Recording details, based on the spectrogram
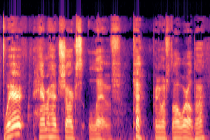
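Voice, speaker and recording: A man's voice: medium pitch, lively intonation, normal speed, a little hiss or hum. A man reading a children's book aloud with casual, playful chat, explaining things simply to a child. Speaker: parent reading aloud and host. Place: indoors at a tabletop, book filmed from above.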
